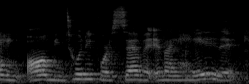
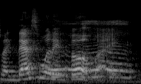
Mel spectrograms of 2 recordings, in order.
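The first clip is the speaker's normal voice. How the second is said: ordinary delivery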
